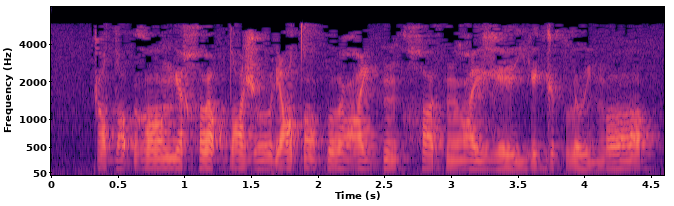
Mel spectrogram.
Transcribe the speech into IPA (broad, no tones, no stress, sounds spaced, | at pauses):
k ɪ dˤ o ʔ ɣ ɔ ŋ ɪ χ o ʔ dˤ e ʒ o ɾ i tˤ ĩ p o ʕ i p ũ k χ ɔ θ ũ ʕ e ɣ e j ɪ ɡʲ ɔ p l ʊ i̯ ŋ ɔ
